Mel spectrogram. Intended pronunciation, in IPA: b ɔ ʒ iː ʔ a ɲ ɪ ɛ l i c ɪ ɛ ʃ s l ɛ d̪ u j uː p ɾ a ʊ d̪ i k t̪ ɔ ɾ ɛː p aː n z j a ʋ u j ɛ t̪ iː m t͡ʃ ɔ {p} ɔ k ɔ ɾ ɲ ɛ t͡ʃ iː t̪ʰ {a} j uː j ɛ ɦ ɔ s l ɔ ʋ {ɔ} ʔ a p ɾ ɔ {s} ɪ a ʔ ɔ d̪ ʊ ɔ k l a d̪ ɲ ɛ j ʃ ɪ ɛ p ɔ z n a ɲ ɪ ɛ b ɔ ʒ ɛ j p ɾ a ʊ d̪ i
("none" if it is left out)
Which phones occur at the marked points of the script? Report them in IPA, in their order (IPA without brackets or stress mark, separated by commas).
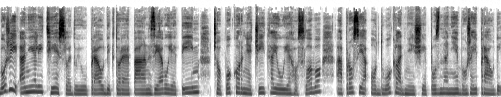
p, a, ɔ, s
